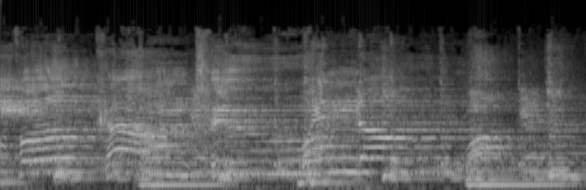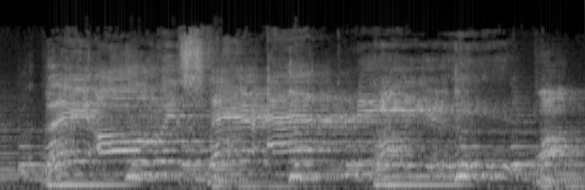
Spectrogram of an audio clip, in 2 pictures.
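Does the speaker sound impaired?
No.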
